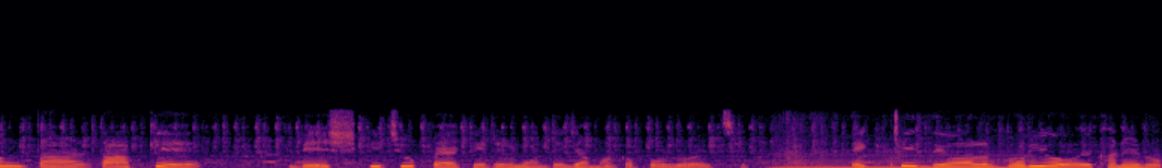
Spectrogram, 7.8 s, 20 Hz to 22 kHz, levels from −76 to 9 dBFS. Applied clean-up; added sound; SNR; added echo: none; Bowed string instrument; 6 dB; none.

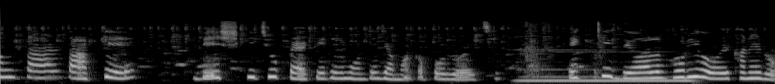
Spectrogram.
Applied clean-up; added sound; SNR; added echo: classical method log-MMSE.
